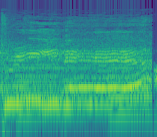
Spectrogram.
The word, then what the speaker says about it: breathing: Breathing. Primera sílaba ahora acentuada.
